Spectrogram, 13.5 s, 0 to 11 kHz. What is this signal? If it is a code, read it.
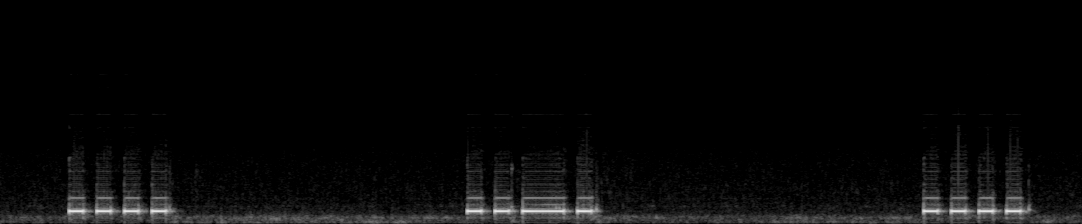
Morse code, heard as a keyed tone, about 7 wpm, 650 Hz. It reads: H F H
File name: jh8cbh / 2022cw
